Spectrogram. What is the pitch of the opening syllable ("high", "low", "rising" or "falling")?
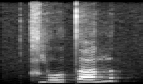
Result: rising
